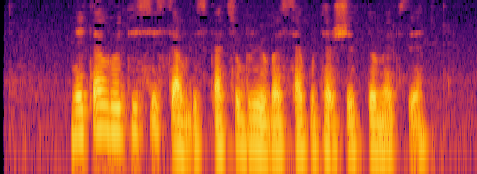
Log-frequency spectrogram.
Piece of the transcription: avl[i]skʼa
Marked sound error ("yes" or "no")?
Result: no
